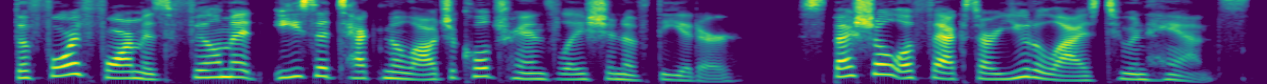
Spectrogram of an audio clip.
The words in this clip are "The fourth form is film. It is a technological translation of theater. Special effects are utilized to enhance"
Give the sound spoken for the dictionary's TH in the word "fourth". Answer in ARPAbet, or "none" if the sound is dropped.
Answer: TH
